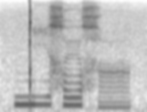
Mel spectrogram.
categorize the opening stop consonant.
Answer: click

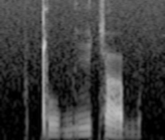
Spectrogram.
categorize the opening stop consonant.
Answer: click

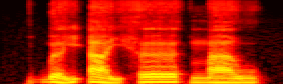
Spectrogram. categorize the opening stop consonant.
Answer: implosive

